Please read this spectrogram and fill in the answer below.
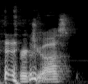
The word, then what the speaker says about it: virtuosic: Virtuosic. For Google. That's how you say it.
